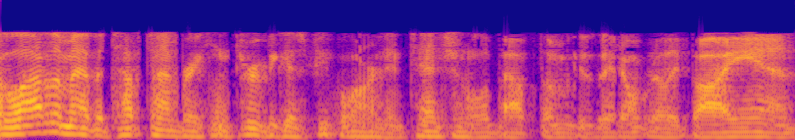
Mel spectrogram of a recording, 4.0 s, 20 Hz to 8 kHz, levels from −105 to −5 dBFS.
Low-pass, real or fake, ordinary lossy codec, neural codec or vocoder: 7.2 kHz; real; AAC, 16 kbps; none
